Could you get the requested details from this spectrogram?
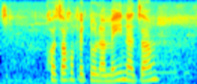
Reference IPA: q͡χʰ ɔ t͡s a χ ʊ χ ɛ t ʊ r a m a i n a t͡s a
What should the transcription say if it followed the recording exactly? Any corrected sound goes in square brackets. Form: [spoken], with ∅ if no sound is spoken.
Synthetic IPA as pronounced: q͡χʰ ɔ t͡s a χ ʊ [f] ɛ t ʊ [l] a m a i n a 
